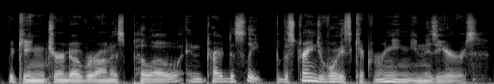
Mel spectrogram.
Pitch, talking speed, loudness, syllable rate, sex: 100 Hz, 245 wpm, -19 LUFS, 5.7 syllables/s, male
